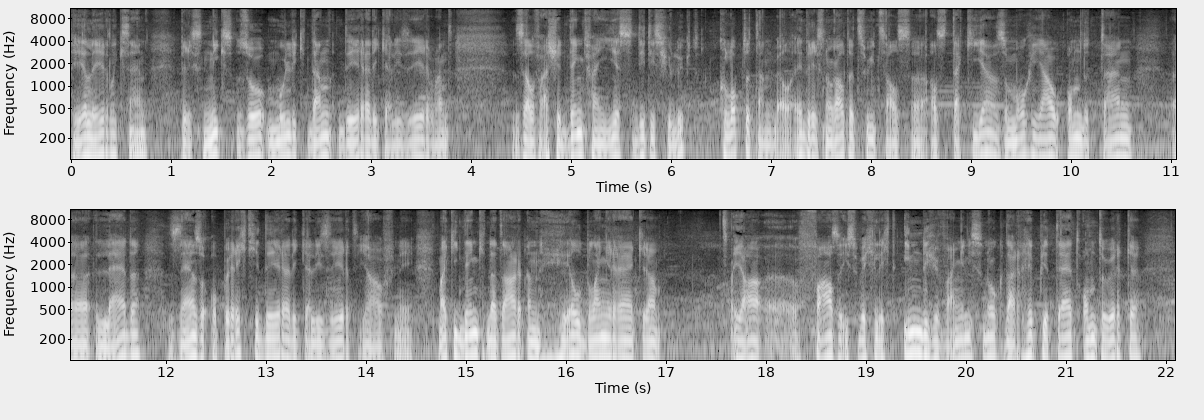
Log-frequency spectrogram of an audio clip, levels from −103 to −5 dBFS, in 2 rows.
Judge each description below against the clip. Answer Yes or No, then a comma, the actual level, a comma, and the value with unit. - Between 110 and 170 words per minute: No, average, 195 wpm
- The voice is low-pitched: Yes, low, 100 Hz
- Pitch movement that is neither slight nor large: Yes, average, 3.5 semitones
